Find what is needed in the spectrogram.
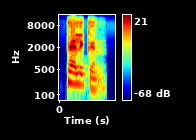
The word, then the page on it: pelican: Indian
